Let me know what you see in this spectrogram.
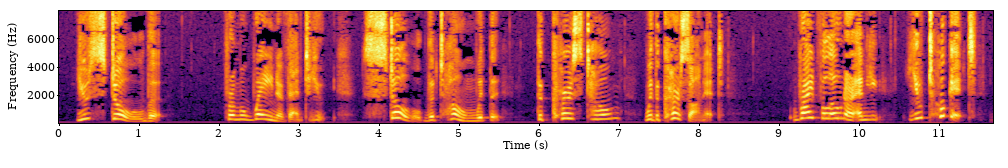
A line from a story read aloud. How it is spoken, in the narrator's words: He sputtered on incredulously, voice ping-ponging between Bruce and Batman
